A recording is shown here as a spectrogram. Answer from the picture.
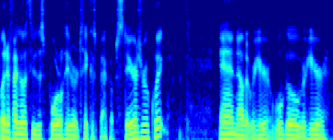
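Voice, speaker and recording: A man races along at a very fast pace with a fairly low pitch. His dark, mellow tone carries ordinary pitch variation. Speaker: gaming youtuber. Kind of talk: game tour commentary. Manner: stuttering, halting; casual, rambling.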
